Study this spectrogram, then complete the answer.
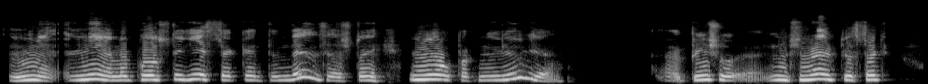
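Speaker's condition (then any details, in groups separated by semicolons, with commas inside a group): Cerebral palsy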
